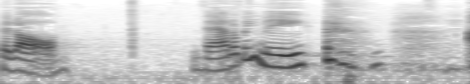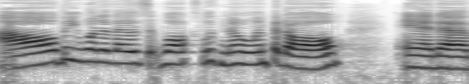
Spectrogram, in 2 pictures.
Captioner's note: laughs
